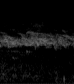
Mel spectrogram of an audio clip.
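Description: Gamefowl chickens cluck softly in a brief burst, a faint fowl sound set against a steady high hiss.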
